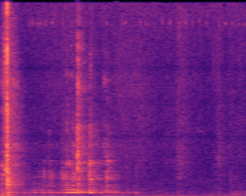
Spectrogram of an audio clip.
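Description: Stainless steel Dualit Lite kettle being handled and lifted off its base: a sharp click at the start, then a short metallic clatter with a ringing note that fades within about a second and a half.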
